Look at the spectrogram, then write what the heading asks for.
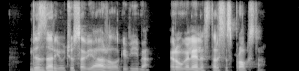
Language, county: Lithuanian, Kaunas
